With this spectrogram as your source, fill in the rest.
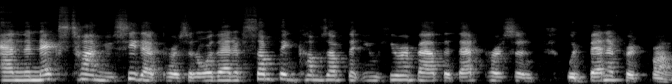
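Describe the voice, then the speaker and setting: A woman's bright, sharp tone at medium pitch, with a New York accent, moderate pace and ordinary pitch variation. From New York City, Queens. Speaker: sports team community relations executive. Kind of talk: interview conversation.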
